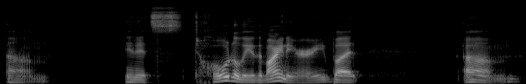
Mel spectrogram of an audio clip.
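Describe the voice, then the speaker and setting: A man hosting a podcast in casual confessional chat, sounding husky and tired after bronchitis, rambling with lots of likes and ums. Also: lowish voice, sing-song, slow pace, sharp tone. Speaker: podcast host.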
